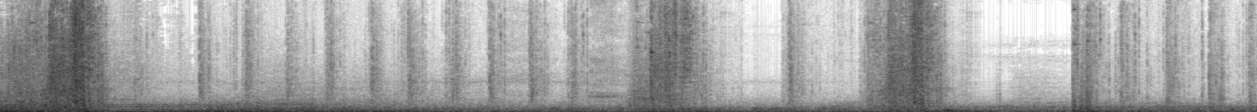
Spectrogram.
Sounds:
inside a large room or hall, Boom

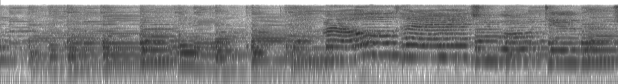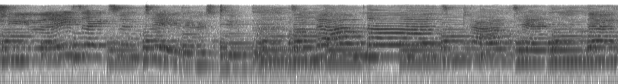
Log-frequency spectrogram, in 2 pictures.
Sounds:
Music

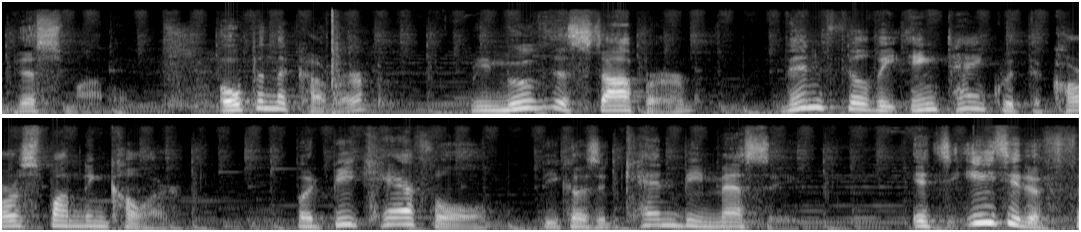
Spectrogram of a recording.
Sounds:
Music, Speech

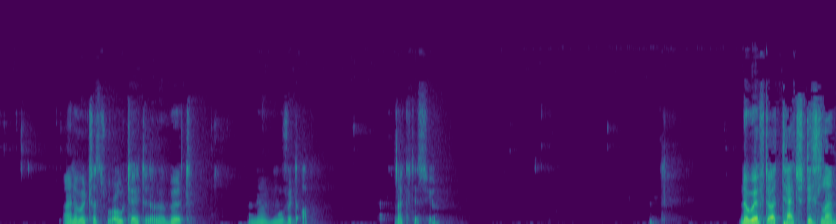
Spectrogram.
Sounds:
Speech

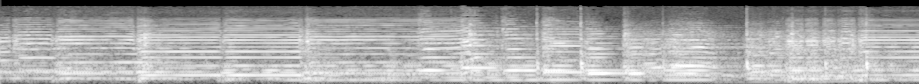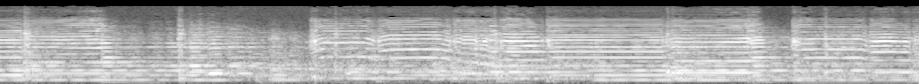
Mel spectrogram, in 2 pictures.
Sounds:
Bowed string instrument, fiddle, Cello, Music

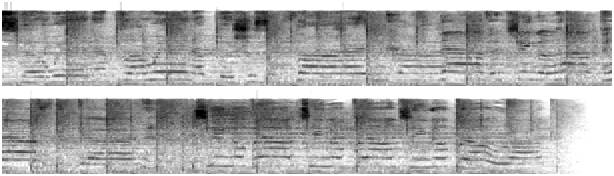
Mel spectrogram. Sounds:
Music

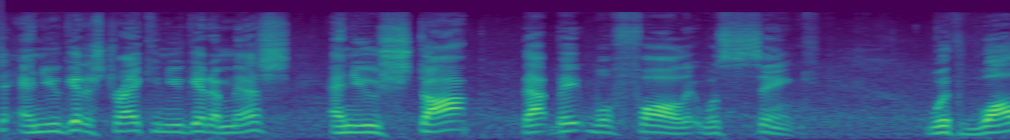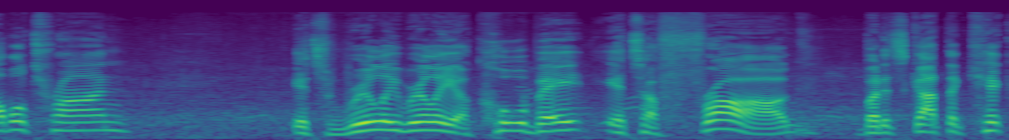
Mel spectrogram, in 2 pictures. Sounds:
Speech

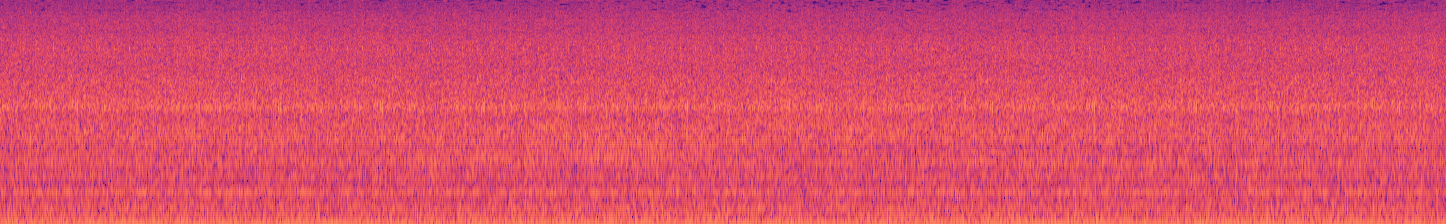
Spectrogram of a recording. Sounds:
Truck, Vehicle

